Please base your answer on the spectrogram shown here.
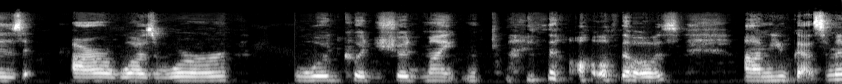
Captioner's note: chuckles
